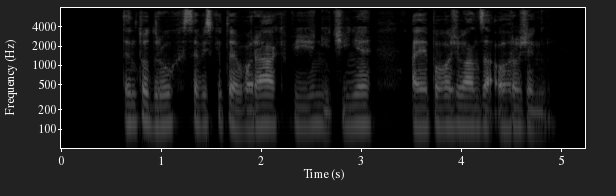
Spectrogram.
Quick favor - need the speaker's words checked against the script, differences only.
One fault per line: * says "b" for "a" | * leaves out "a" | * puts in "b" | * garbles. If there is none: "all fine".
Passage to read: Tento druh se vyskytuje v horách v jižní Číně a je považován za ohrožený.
all fine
